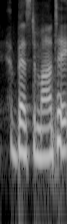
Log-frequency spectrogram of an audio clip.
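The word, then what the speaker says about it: Bustamante: University College London Michelle bastamente have I pronounced your name correctly close bestamonte excellent natural resources defense Council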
